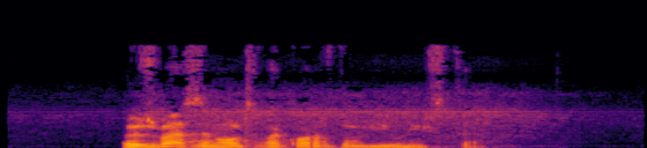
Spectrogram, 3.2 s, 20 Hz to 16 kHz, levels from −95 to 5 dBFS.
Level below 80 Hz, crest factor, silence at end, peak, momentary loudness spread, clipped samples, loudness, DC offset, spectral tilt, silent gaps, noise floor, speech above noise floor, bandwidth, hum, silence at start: -64 dBFS; 20 dB; 0.8 s; -2 dBFS; 18 LU; under 0.1%; -21 LUFS; under 0.1%; -6.5 dB/octave; none; -63 dBFS; 43 dB; 11.5 kHz; none; 0.6 s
